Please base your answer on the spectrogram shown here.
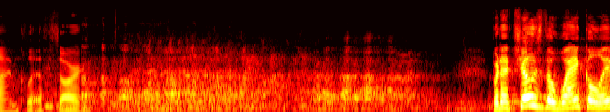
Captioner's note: laughter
